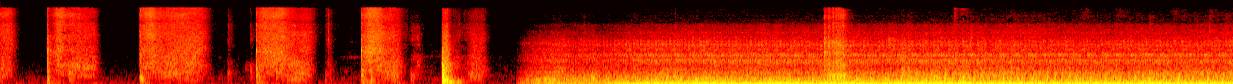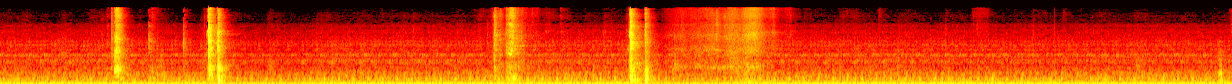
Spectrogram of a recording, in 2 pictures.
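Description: A push broom sweeping fine sand across paving stones, about one stroke a second, for the first six seconds or so. Then a vehicle engine idling steadily, with a few sharp knocks over it, two close together about halfway and two more a few seconds later.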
